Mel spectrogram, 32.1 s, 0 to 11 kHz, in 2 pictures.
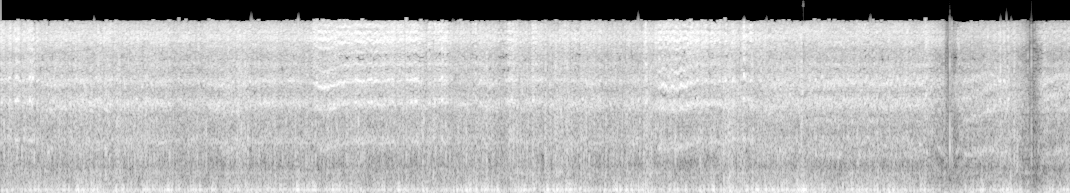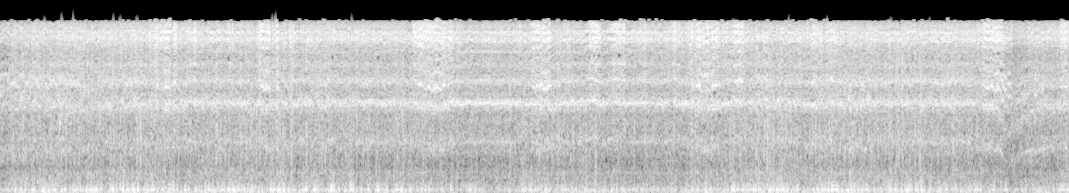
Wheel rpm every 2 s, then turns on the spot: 230, 230, 230, 230, 230, 220, 160, 120, 210, 220, 230, 220, 230, 230, 230, 210.
none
